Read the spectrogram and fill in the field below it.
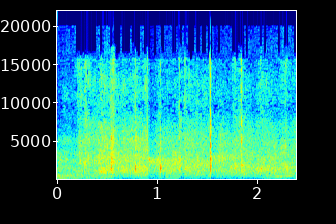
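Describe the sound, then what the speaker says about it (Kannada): Audience at a stage program of Hindi film songs claps steadily, a dense, fairly loud wash of applause throughout. "ನಿಮ್ಮ ಚಪ್ಪಾಳೆಗಳು"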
